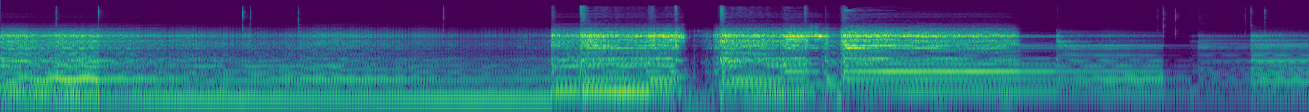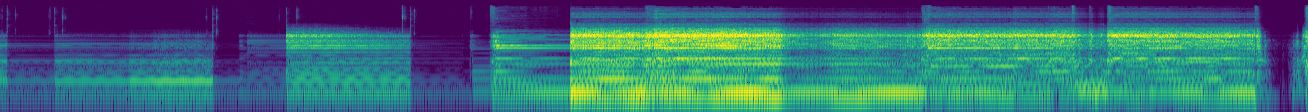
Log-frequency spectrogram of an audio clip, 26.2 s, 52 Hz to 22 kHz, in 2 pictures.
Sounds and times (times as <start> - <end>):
Distortion: 0.0 - 26.1
Effects unit: 0.0 - 26.1
Guitar: 0.0 - 26.1.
